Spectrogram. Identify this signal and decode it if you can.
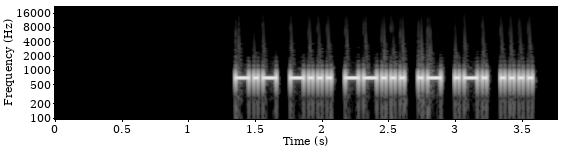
Morse code, heard as a keyed tone, about 34 wpm, 700 Hz. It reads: KB7ARH
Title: USA Call Signs - 6 Characters - Repeated 3x - 35wpm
